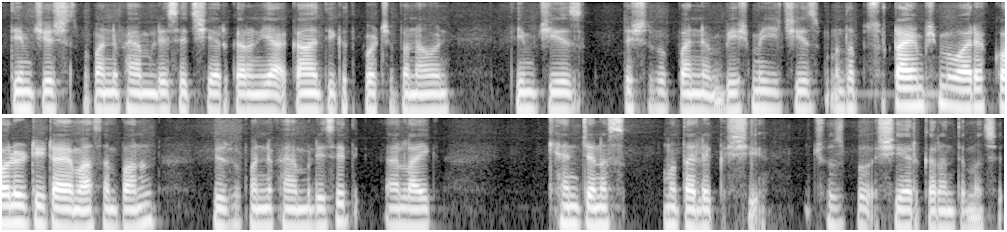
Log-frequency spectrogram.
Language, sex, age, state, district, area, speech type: Kashmiri, male, 18-30, Jammu and Kashmir, Bandipora, rural, spontaneous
